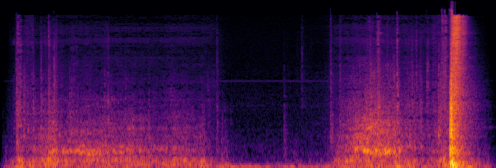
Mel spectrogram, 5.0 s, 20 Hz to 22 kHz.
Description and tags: drawer open close 01
drawer open close
close, drawer, open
